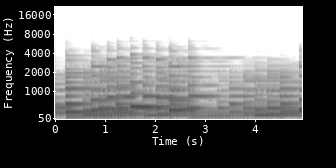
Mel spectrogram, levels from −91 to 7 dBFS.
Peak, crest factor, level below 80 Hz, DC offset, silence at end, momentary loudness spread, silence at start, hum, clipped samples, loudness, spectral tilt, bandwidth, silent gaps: -14 dBFS; 16 dB; -62 dBFS; under 0.1%; 0 s; 9 LU; 0 s; none; under 0.1%; -30 LUFS; -9 dB/octave; 6.6 kHz; none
